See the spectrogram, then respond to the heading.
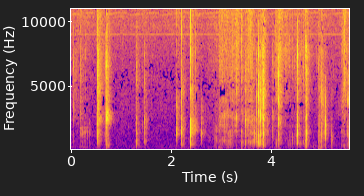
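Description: A flat sheet face mask sachet made of foil-lined plastic is crinkled, squeezed and scratched with fingers and nails. Sharp, bright crinkles and crackles snap out in short bursts, with a busier stretch of continuous rustling partway through. The sound is quiet, with almost no low end.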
